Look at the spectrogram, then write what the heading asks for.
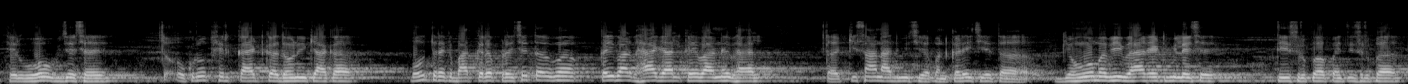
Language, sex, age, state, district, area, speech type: Maithili, male, 30-45, Bihar, Supaul, rural, spontaneous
